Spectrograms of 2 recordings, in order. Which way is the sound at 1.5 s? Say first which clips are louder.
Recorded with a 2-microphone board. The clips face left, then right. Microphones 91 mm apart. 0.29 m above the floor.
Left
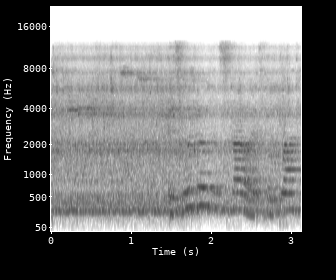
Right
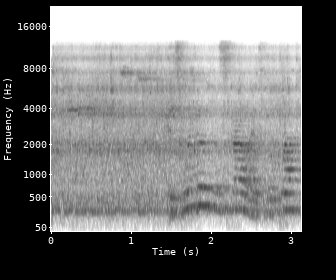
Even; 20° left (ahead or behind).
